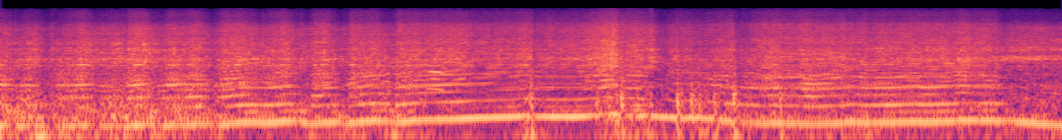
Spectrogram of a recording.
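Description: Rally car engine heard from inside the cabin, pulling hard at high revs with the pitch climbing slowly, a brief dip about four and a half seconds in, then held steady; near the end the revs fall away as the driver lifts off.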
